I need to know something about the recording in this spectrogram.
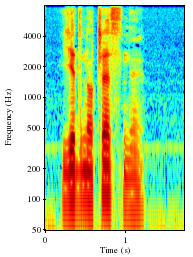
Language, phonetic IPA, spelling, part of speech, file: Polish, [ˌjɛdnɔˈt͡ʃɛsnɨ], jednoczesny, adjective, Pl-jednoczesny.ogg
